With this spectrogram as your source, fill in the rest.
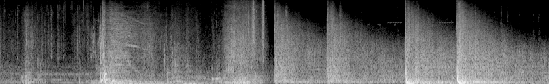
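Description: Grenade explosions and gunfire in a video game: about five sharp, loud blasts, each decaying into a rumbling tail, spaced unevenly over eleven seconds with crackling shots between them.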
